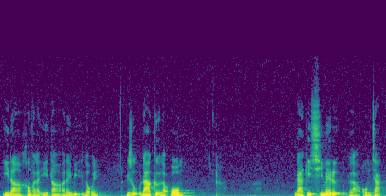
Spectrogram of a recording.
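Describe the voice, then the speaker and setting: A man's voice: mid-range voice, dark tone. A man with a Vietnamese accent teaching a Japanese kanji lesson online, explaining each character step by step and often checking in with his students.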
